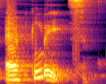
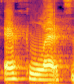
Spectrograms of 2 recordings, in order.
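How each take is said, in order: First: Athletes with a long E, ath-leets; athletes, leets ending; correct athletes. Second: Athletes with a short E, ath-lets; athletes, lets ending; mock wrong athletes. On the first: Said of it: "it's athletes". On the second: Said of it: "Some people say athletes". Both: Shown as a demonstration.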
